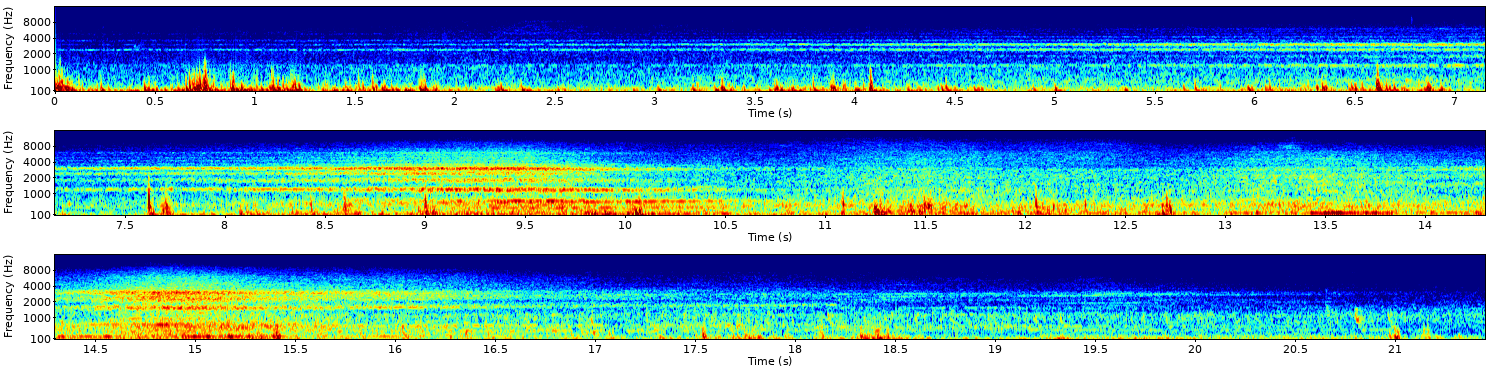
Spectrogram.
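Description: A train's motors whine, rising and falling in pitch.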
